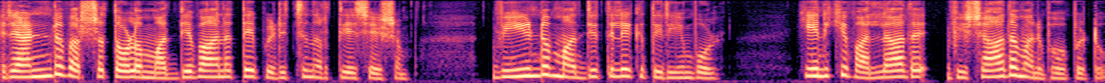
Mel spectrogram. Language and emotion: Malayalam, sad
